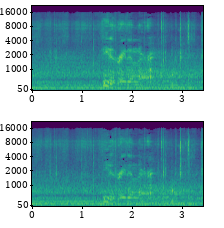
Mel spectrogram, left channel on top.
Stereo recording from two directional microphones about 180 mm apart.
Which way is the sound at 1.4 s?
35° left (ahead or behind).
